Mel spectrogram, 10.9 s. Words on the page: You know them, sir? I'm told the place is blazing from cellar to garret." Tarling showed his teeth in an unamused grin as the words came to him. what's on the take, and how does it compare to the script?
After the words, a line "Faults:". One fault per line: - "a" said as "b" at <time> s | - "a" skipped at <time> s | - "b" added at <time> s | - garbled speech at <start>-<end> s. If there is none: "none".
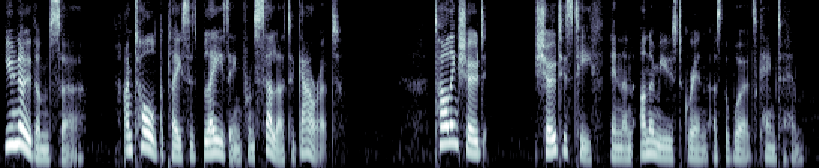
You know them, sir? I'm told the place is blazing from cellar to garret." Tarling showed showed his teeth in an unamused grin as the words came to him.
Faults:
- "showed" added at 7.1 s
